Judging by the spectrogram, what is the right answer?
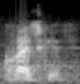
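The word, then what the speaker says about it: Cresgyth: record it instead as um well, I'll I'll spell it. C R E S G Y T H Kresith.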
